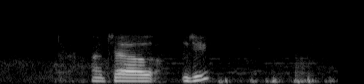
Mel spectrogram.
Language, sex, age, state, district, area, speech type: Hindi, male, 18-30, Rajasthan, Bharatpur, rural, conversation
